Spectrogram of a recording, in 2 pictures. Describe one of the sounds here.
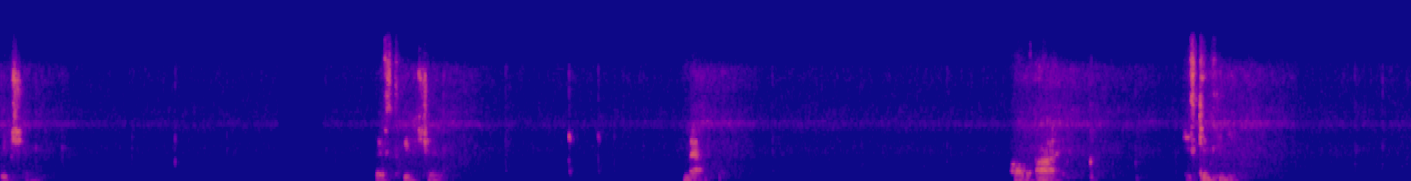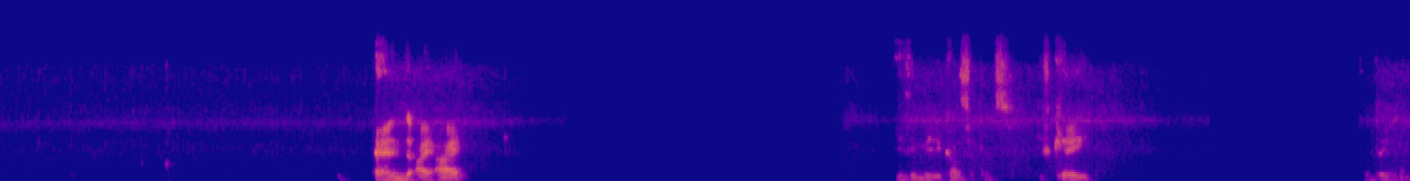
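A man speaks calmly in short phrases with long pauses, heard through an online call.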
